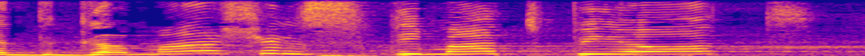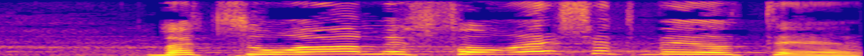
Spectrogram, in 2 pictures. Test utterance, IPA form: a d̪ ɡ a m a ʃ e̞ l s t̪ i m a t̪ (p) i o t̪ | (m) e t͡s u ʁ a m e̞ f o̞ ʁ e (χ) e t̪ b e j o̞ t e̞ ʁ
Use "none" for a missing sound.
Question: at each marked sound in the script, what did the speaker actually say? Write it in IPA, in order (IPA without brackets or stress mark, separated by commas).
p, b, ʃ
